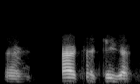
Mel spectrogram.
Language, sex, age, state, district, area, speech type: Bengali, male, 60+, West Bengal, Dakshin Dinajpur, rural, conversation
